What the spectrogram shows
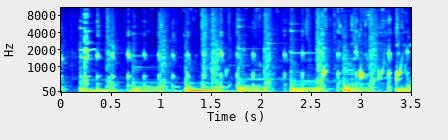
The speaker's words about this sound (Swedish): Det här är ett väldigt kraftigt vin. Så det behöver luft. Nu gör det här i god tid. Hoppas att de inte tycker att det är för kraftigt. Sådär. Nu gör jag min lilla vanliga luftning. Jag häller upp i glasen.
